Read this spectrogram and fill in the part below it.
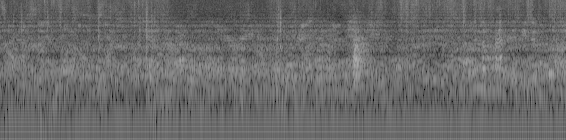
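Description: An audience murmurs and chats quietly in a room.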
